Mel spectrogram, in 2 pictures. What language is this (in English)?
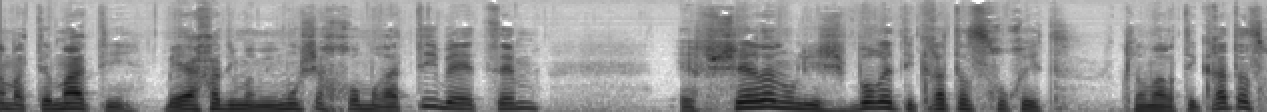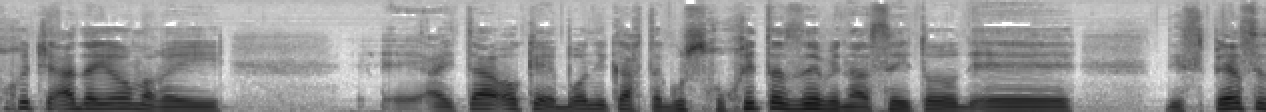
Hebrew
